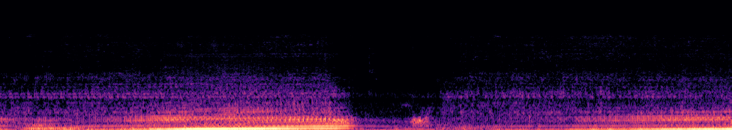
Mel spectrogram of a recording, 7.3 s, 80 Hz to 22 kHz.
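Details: Audi A4 2.8 12V V6, tractor-like blatty rumble on starting and sometimes accelerating, swelling with revs; exhaust leak right after the flex pipe and before the cat, leaving one bank open; since repaired, now running a Magnaflow muffler.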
